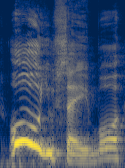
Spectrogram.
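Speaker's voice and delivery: high loud joyful ooh; excited cheer. Real, not acted. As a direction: celebrate the viewer out loud. Cheering viewer after saying word.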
